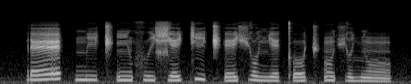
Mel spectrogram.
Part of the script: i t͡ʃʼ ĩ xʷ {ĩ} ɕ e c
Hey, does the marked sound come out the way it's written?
no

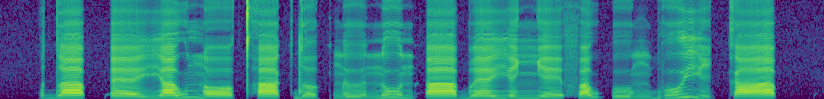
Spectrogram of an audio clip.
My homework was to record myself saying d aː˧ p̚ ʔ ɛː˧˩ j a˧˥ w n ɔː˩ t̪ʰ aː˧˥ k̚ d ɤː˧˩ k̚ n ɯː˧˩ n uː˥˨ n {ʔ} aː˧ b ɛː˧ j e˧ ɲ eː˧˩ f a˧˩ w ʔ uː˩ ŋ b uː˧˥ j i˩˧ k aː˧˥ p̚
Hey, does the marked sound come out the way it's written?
yes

